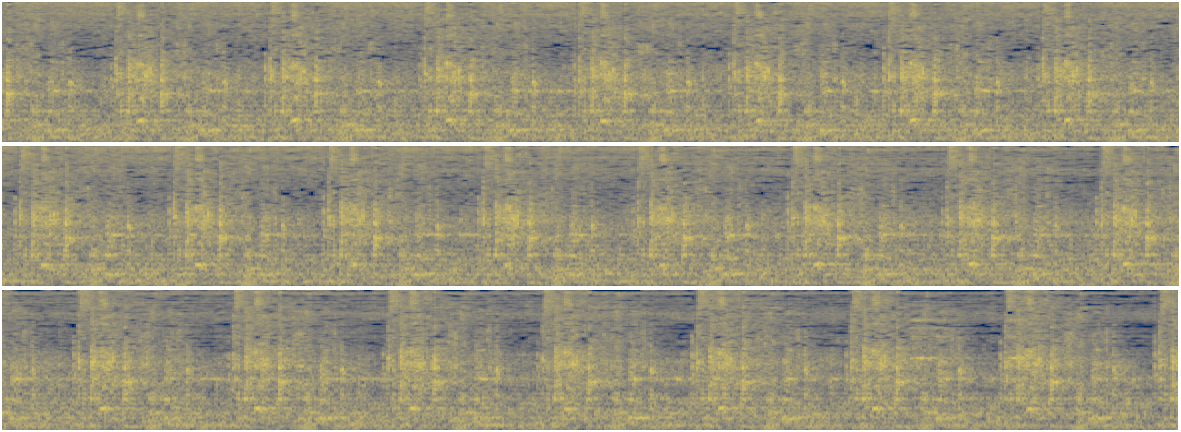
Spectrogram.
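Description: Mechanical power press running continuously with a pneumatic air feeder advancing steel strip into the die: a regular metallic clatter of press strokes, roughly two a second, over a steady machine hum.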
